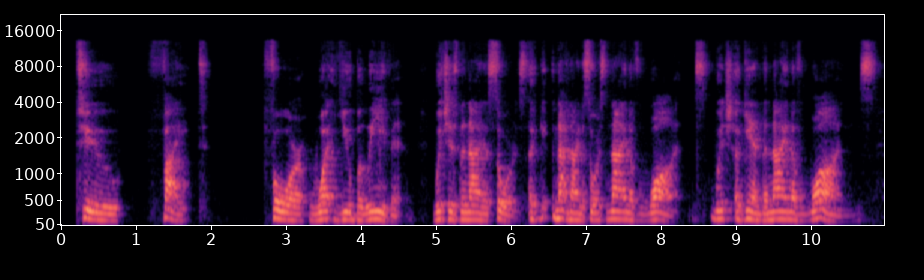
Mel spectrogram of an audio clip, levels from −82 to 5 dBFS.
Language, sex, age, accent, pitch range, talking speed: English, male, 30-49, American, 125-150 Hz, 140 wpm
